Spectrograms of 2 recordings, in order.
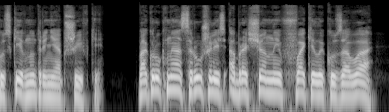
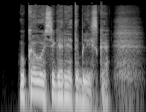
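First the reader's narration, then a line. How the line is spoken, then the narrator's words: Hoarse rasp. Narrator (Russian): прохрипел Жора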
